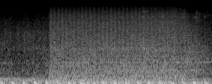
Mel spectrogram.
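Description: Film sound of a Spitfire's machine guns firing a burst of about a second and a half over the fighter's rapid, pulsing engine rumble. The burst starts suddenly about half a second in and stops just before the end.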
